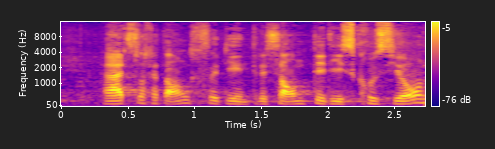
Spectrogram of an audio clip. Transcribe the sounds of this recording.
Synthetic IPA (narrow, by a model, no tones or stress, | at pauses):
hæɾt͡sləχəd̥ɑŋkχfyːɾd̥iɪntəɾɛsɑntədiskʰusjoːn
